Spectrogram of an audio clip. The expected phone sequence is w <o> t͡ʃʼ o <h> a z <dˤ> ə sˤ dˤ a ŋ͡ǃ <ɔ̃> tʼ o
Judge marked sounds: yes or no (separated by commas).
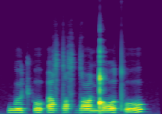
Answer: no, no, yes, no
